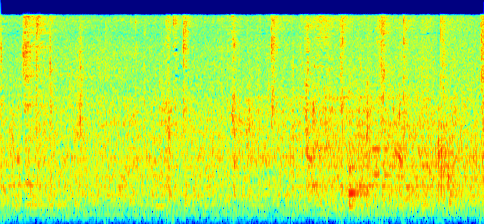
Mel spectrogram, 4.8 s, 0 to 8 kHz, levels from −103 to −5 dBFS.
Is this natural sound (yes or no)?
yes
